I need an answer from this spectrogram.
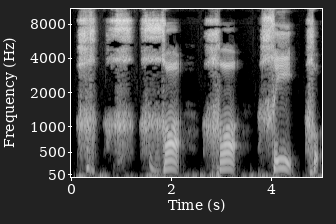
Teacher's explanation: Sehingga ketika kita lafalkan rasakan di sini ditenggorokkan bagian terluar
